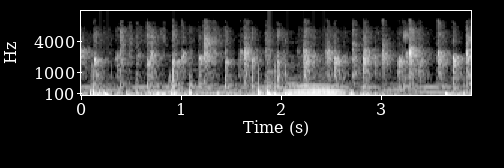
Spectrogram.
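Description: An audience applauds steadily for about four seconds, a dense patter of many hands clapping at once with a low steady hum beneath it.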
